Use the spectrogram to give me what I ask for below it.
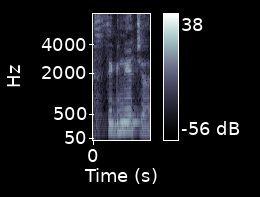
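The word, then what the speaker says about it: signature: यहाँ पर देखिए सिग्नेचर, यहाँ पर भी जी का उच्चारण ग हो रहा है, लेकिन यहाँ पर नहीं होता था।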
